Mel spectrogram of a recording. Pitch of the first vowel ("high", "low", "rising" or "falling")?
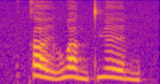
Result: falling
